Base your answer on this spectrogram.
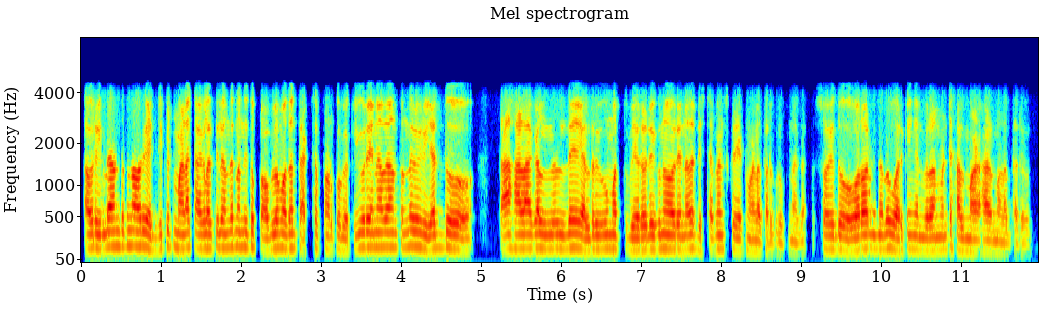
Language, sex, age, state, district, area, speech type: Kannada, male, 18-30, Karnataka, Bidar, urban, conversation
